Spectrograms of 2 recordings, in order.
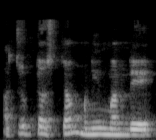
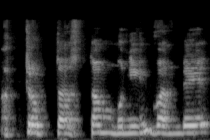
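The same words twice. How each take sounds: First: The ṛ syllable is said plainly and lightly. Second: The ṛ syllable is said with extra force. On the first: The speaker calls it right. "అది సరళంగా పలకాలి" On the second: The speaker calls it wrong. "That stress is not required there"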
